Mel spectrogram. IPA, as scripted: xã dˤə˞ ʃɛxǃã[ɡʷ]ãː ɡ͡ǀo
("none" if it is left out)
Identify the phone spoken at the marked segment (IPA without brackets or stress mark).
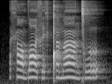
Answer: b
